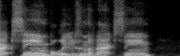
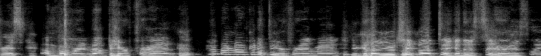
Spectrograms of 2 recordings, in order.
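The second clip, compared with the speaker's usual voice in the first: mock crying, higher and louder; 9 semitones higher, 5 dB louder than usual. Retelling what a scared friend said: imitating a friend crying. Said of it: "He was crying, going".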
